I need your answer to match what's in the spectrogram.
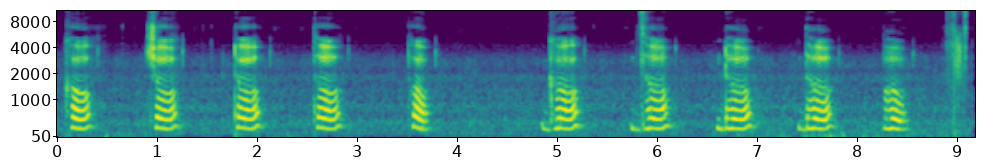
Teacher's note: महाप्राण या व्यंजनाचा उच्चार करताना फुफ्फुसातील हवा मुखाद्वारे जोरात बाहेर फेकली जाते.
